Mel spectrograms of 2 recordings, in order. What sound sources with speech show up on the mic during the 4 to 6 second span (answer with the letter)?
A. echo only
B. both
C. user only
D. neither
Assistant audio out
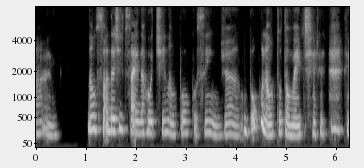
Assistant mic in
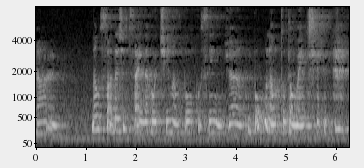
A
